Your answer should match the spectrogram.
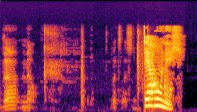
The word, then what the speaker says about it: Honig: One of the ways to pronounce the final G is with a ich, where the sound is produced just by the friction of that slender space in the mouth. Der Honig. Some dialects may pronounce the final G as a k.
